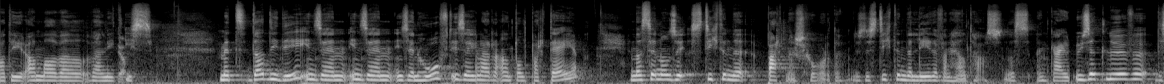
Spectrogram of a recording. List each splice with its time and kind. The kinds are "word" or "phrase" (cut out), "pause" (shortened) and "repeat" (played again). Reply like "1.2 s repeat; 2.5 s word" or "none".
3.5 s repeat; 4.8 s word; 6.8 s word; 10.7 s word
